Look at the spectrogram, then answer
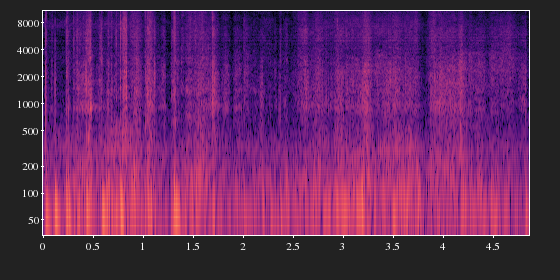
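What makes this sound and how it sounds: Long nails scratch and tap a hand-length, stuffed, soft cream fabric dog-toy bone printed with "TITAN." Quick, muffled low thumps mix with dry, bright scratching across the canvas, then settle into a steadier, quieter rustle.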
